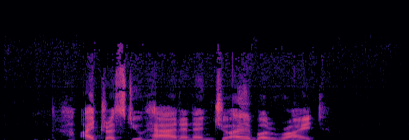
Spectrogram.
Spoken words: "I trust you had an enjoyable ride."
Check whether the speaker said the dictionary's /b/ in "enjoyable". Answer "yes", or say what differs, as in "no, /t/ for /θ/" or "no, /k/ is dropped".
yes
